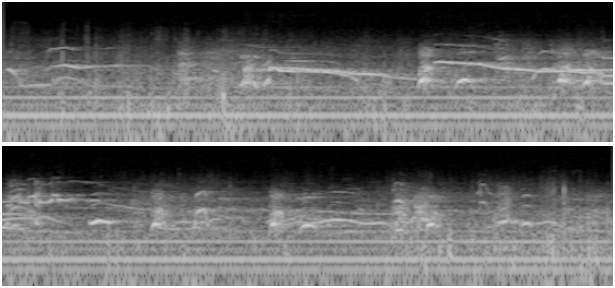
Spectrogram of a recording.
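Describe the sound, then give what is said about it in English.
A sled dog whimpers and yips in squeaky, high-pitched bursts and sliding whines, nearly nonstop, over a steady low droning hum. “So squeaky.”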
